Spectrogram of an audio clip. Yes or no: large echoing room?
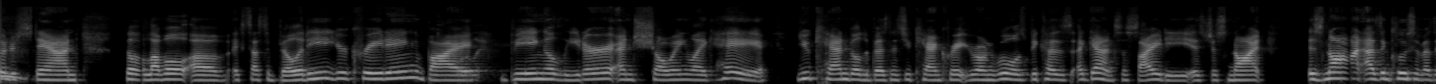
no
